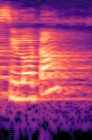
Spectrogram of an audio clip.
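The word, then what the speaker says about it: Psilotum: इसमें एग्जाम्पल याद रखना, सिलोटम, P silent, सिलोटम, Lycopsida में लाइकोपोडियम, ऑल्सो सिलेजिनेला।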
